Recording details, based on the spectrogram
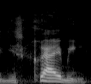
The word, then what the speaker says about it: describing: Ça nous carré là, ça nous constater là, nous ca constater que il y a prononcé mot de describing. Accent tombé sous deuxième syllabe là.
